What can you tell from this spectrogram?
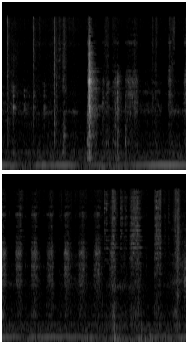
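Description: Steel blade nut being spun on by hand onto a riding-mower blade spindle bolt: a sharp metal click about two seconds in, then a run of light, even ticks, about four a second, as the nut turns on the threads.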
